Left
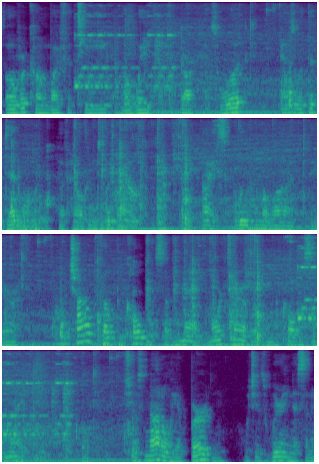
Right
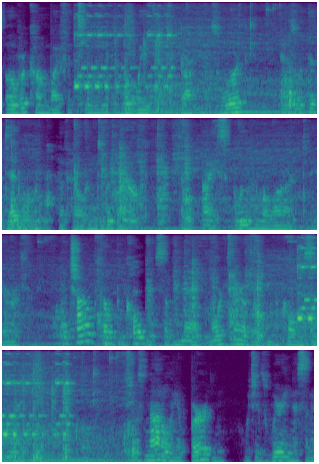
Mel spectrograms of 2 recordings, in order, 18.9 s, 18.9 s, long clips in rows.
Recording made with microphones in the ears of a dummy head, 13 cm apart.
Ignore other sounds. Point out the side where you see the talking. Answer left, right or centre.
left.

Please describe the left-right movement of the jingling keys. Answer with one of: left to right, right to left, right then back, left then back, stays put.
left then back.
